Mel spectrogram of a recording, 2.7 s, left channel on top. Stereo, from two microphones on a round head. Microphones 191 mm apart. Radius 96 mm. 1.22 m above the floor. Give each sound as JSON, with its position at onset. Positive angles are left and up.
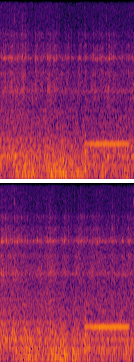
{"t": 1.7, "sound": "a guitar", "side_deg": -45}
